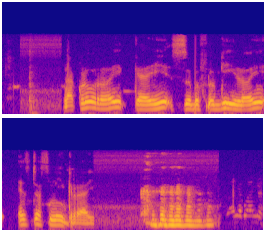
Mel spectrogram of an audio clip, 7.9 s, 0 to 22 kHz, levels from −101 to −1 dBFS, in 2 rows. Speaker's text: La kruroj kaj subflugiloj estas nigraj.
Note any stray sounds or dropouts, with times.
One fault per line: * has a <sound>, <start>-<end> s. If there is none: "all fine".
* has a thud, 0.4-0.6 s
* has a laugh, 6.0-7.2 s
